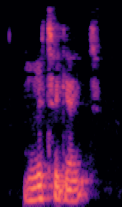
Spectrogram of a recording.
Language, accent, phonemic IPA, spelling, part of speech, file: English, Southern England, /ˈlɪtɪɡeɪt/, litigate, verb, LL-Q1860 (eng)-litigate.wav
- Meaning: 1. To go to law; to carry on a lawsuit 2. To contest in law 3. To dispute; to fight over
